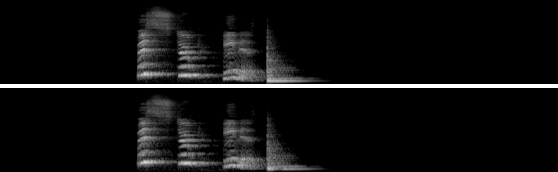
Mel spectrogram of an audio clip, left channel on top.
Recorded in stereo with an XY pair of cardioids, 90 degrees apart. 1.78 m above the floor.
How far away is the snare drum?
About 0.9 m.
